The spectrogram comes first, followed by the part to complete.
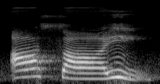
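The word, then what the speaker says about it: açaí: it I'm sorry now the pronunciation is quite simple we have our tents our and the third syllable is plane II but slightly higher in pitch so it's our sigh right it's our sign and it's nothing but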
